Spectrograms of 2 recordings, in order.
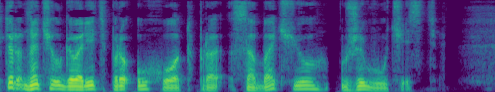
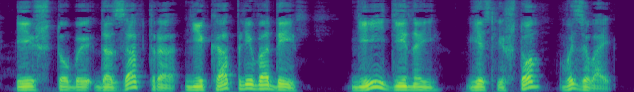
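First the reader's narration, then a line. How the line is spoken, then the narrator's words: Stern. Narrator (Russian): Доктор строго сказал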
